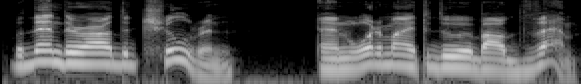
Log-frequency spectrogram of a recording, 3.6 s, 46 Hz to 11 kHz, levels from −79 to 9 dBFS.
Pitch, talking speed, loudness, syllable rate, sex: 145 Hz, 230 wpm, -15 LUFS, 5.9 syllables/s, male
